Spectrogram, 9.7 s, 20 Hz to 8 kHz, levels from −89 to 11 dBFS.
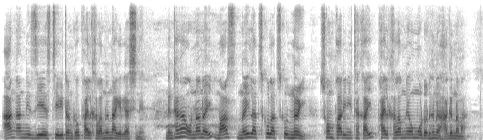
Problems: constant background noise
